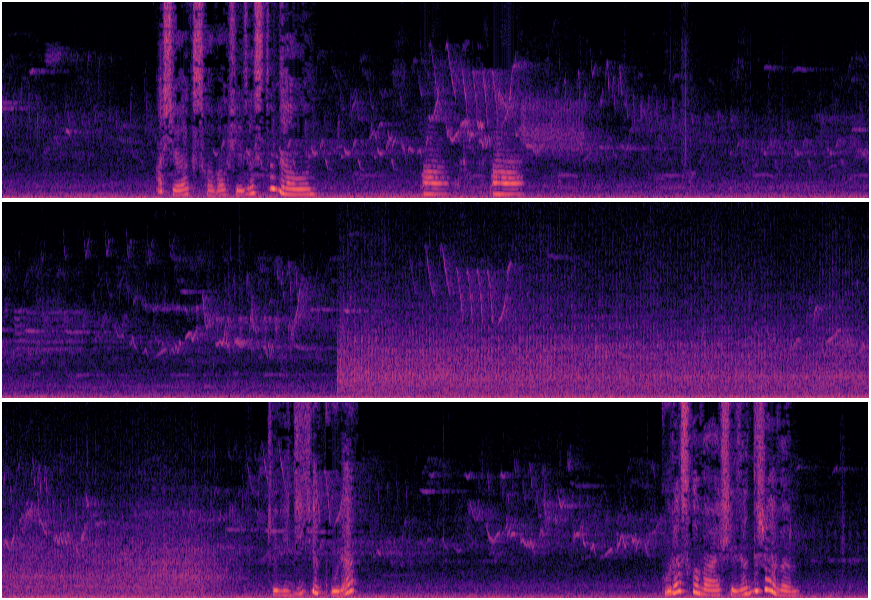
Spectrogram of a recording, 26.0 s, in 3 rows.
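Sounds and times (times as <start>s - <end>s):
birds chirping: 0.0s - 26.0s
low rural background: 0.0s - 26.0s
tractor engine running: 12.0s - 20.8s.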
